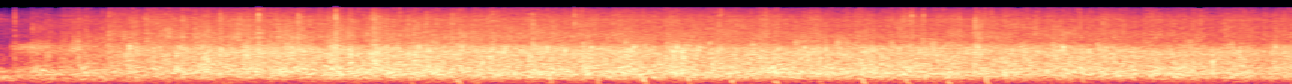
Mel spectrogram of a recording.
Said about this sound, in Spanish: ¿No le quiere dar un aplauso a Cristo?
